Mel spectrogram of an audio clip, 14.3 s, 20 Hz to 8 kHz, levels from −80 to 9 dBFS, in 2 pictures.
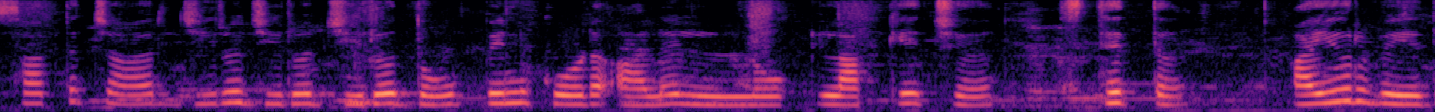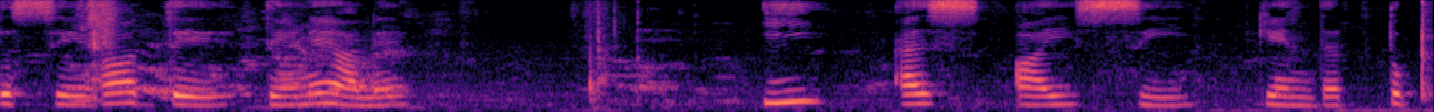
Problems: none marked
